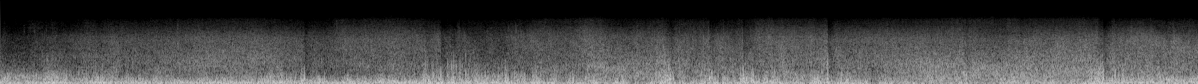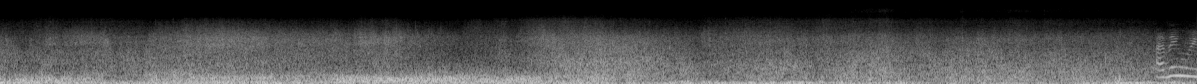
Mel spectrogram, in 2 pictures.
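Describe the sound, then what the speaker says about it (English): Surf rolling in and wind buffeting the microphone at Bikini Beach in Phan Thiet, Vietnam, forming a loud, steady wash of breaking waves and gusts that carries on without a break. "this is Bikini Beach here in Phan Thiet"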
